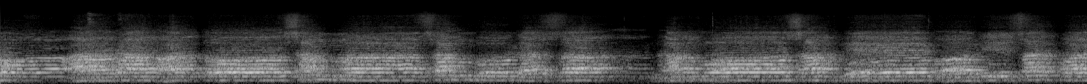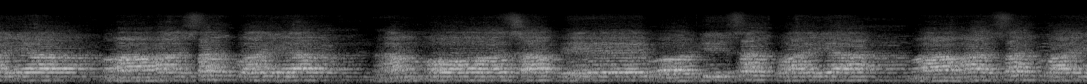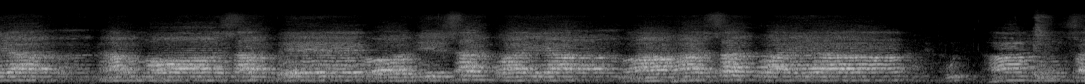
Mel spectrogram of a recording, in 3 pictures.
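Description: A group of Theravada Buddhist monks chanting Pali paritta together in a steady recitation, led by a senior monk on a microphone. The chant runs in phrases of a couple of seconds, with short breaths between them and slightly longer pauses about six, fourteen and twenty-two seconds in.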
